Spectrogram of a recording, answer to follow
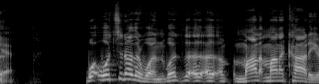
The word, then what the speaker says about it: manicotti: It's pronounced manicotti, but the inflection is different if you're native Italian or if you're native American. If you're from America, like our English, because we tend to, like, especially in the Northeast, we emphasize our vowels. So manicotti, but that's not how they pronounce it.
